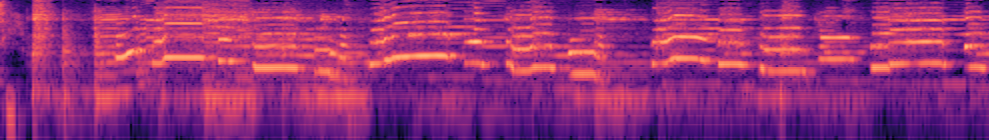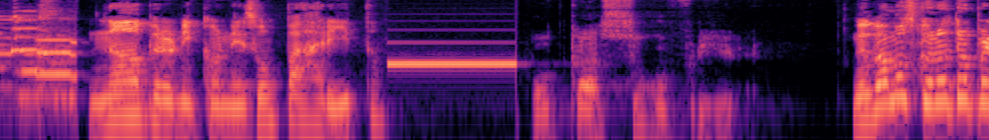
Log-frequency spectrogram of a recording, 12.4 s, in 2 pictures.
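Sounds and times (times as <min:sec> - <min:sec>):
speech: 0:00.0 - 0:00.4, 0:06.8 - 0:08.7, 0:09.5 - 0:10.9, 0:11.5 - 0:12.3
whistled melody to call a horse: 0:00.6 - 0:06.7.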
